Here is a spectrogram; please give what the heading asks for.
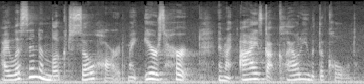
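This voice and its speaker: A woman reads a children's story aloud in a fairly high voice. She takes it very slowly and deliberately, shaping each phrase as storytelling. There is a faint hiss of noise in the recording. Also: animated, rough recording. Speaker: reader of a children's picture book aloud. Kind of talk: expressive storybook read-aloud.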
